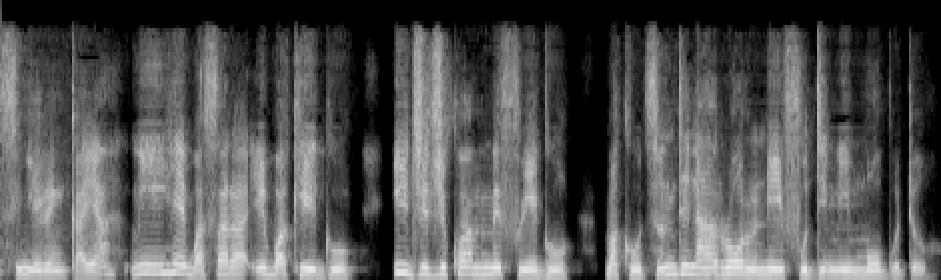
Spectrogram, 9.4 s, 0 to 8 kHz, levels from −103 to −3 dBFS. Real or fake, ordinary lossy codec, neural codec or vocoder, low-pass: fake; MP3, 64 kbps; codec, 16 kHz, 1.1 kbps, Voila-Tokenizer; 7.2 kHz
